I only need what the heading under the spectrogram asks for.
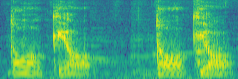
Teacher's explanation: it is normally pronounced there in Japan as Tokyo, Tokyo, two rather long O's.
